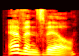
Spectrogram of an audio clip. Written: evansville

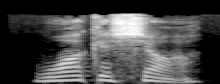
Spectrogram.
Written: waukesha

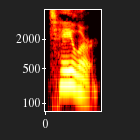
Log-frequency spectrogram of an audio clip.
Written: taylor

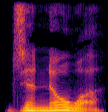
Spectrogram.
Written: Genoa

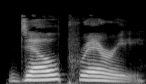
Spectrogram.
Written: Dell Prairie

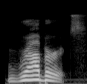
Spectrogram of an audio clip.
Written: Roberts

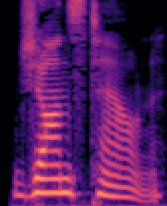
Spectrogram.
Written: johnstown

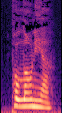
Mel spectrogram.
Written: polonia

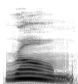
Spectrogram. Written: Rome

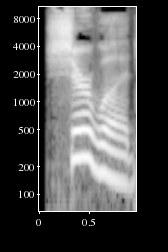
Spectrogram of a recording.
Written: Sherwood

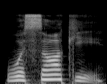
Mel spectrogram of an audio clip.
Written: wausaukee

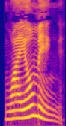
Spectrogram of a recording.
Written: wyoming

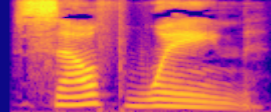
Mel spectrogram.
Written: south wayne

